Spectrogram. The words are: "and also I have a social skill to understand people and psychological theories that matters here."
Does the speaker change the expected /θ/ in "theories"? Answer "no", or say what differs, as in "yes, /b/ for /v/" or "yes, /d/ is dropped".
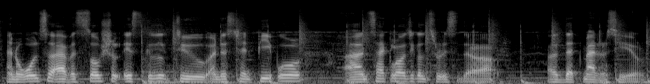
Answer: yes, /s/ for /θ/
